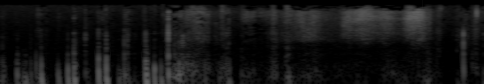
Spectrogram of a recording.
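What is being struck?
Round cork coaster.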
